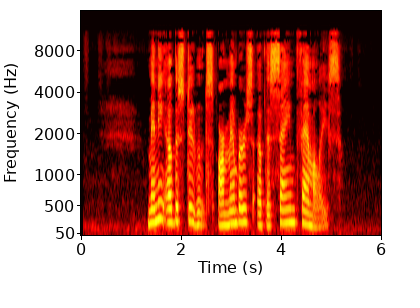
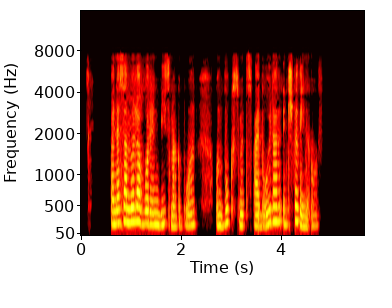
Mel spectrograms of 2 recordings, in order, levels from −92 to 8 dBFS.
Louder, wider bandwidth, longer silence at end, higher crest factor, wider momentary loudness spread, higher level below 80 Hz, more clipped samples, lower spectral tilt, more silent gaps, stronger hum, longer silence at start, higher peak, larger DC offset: about the same, -20 LUFS vs -21 LUFS; first, 11.5 kHz vs 7.8 kHz; about the same, 0.85 s vs 0.95 s; about the same, 22 dB vs 20 dB; second, 8 LU vs 11 LU; about the same, -62 dBFS vs -66 dBFS; neither; second, -3 dB/octave vs -5.5 dB/octave; second, none vs 2.63-2.69 s; neither; first, 1.35 s vs 0.6 s; about the same, 0 dBFS vs -2 dBFS; neither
